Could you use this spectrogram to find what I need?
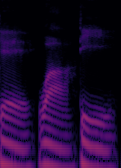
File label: "kewati", concat syllables; Affixing experiment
